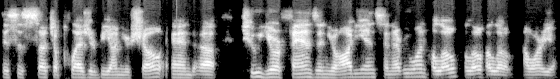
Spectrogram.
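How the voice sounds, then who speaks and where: A man's voice: mid-range voice, little pitch movement, normal speed, no echo. A man with an American accent giving conversational, explanatory interview answers, often checking in with the listener, over slightly dull call audio. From born in India, moved to the United States young. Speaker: podcast guest, networking expert.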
